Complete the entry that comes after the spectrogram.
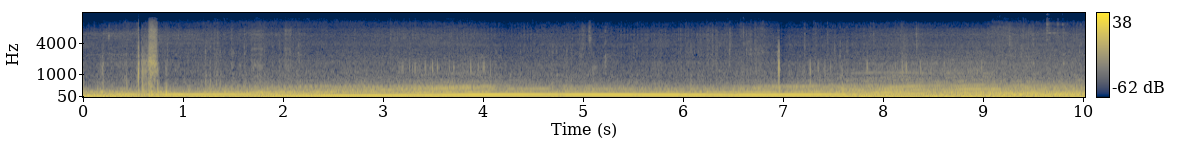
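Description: Audi S3 8L's 1.8-litre turbocharged four-cylinder engine heard from inside the cabin while driving, its pitch rising over the first few seconds, then holding steady before shifting about eight seconds in. Two sharp clicks stand out, one just after the start and one about seven seconds in.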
